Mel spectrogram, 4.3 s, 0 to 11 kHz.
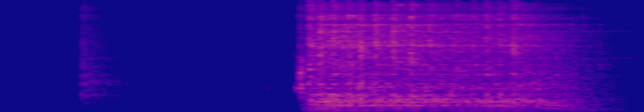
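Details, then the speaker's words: Stihl 026 chainsaw after a scored piston and cylinder were replaced with an MS 260 kit that adds a decompression valve: one light pull and it fires at once, running with a crisp, even buzz; normal start and run. "well it doesn't get any easier than that especially if you want to run something as awesome as an o26"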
